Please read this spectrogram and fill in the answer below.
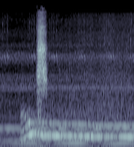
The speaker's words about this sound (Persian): آها، این سگه یا گرگه؟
